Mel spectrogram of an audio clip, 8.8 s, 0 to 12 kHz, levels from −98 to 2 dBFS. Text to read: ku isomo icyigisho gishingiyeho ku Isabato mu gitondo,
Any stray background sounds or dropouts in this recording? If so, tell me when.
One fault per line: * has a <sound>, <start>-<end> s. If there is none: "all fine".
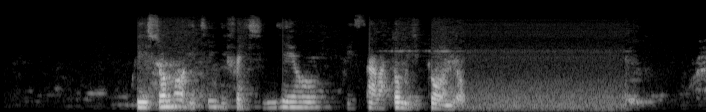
all fine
